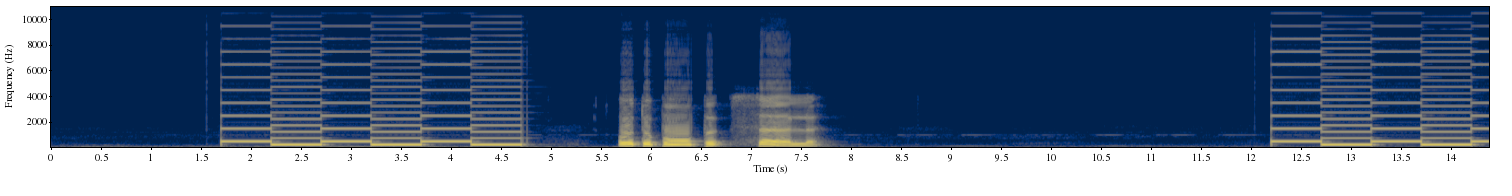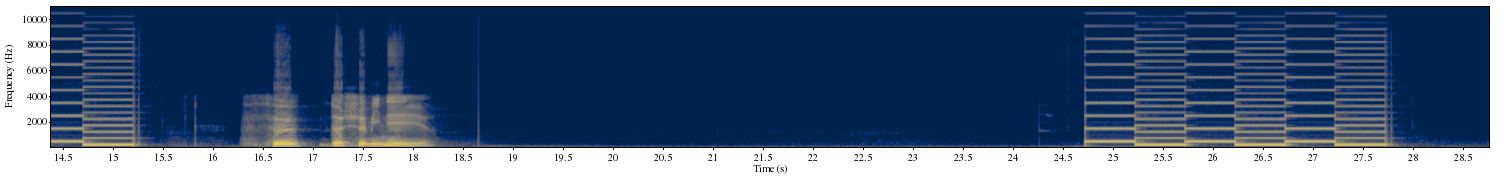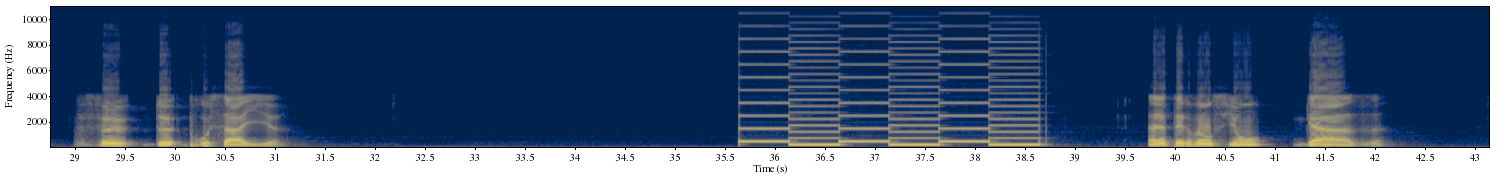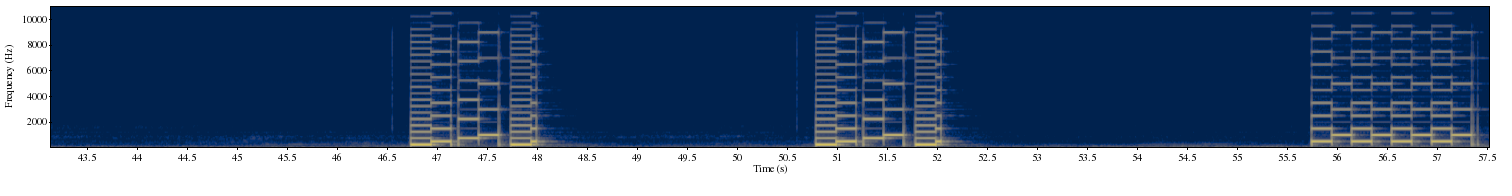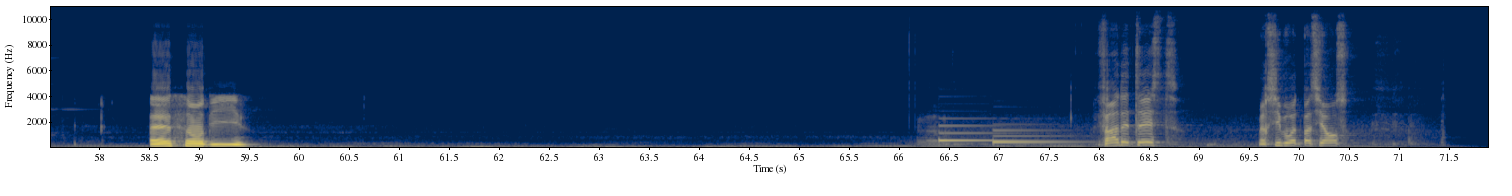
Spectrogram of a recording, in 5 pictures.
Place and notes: In a very few time, the fire brigade alarms will disappear. Firemen will use an automatic system, called 'be alert', comparable to a phone they will wear everyday. A fireman called me a few weeks ago in aim to record the alarm, before the disappearance. I was stunned. In fact I put my recorder to a very high compression level, because I was waiting for a very loud siren. And... it's only a small speaker saying : hey, wake up guys, wake up ! Nothing loud. The alarm is preceded by a code (like a small song), and a voice says in french consequence of the problem : chimney fire, extrication, etc. This is recorded in the fire brigade room, where firemen sleep. In a few time this song will be the past.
